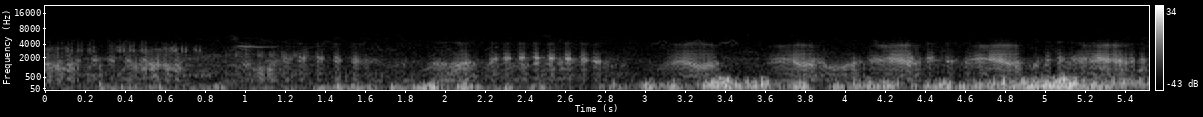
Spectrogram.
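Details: Edible frogs calling in spring: a crowd of rapid, rattling croaks with nasal, buzzy pulses, overlapping in an uneven, busy chorus with low rumbling noise beneath.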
